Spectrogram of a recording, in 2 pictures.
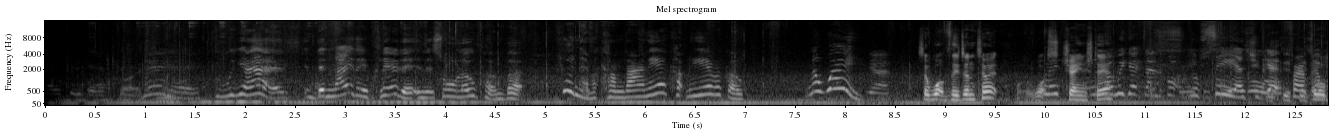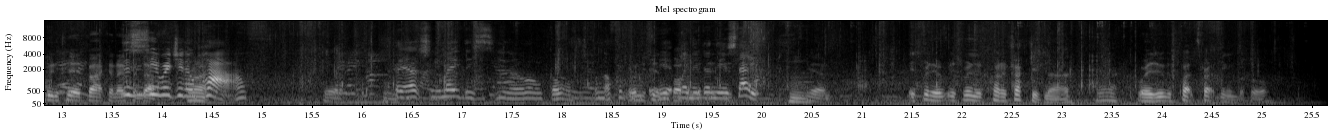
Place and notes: Walk Three: Clearing Efford Valley
Plymouth, UK, 4 October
